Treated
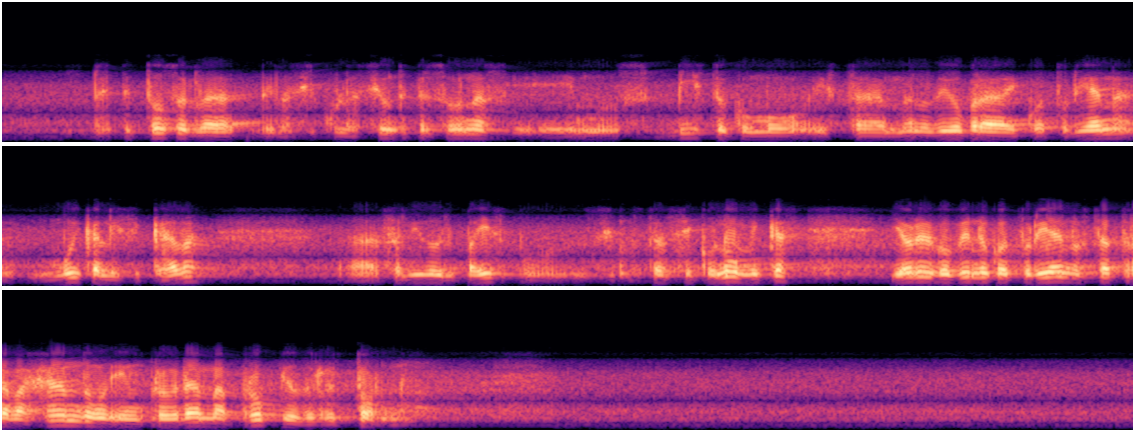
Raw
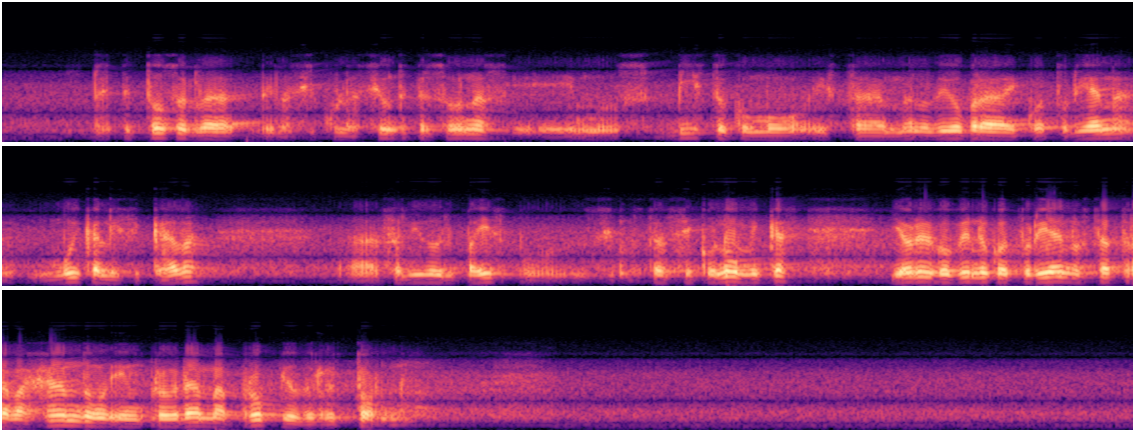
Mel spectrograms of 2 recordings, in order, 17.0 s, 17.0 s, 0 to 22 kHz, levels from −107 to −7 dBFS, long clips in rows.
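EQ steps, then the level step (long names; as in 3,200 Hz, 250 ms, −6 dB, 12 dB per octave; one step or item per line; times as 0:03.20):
loudspeaker in its box 220–2,300 Hz, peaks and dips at 230 Hz −5 dB, 430 Hz −6 dB, 960 Hz −5 dB
+4.5 dB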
